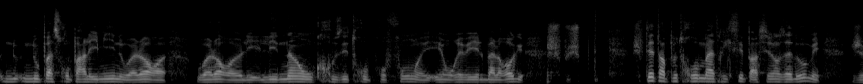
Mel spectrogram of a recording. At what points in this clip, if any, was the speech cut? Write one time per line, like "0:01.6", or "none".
0:05.5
